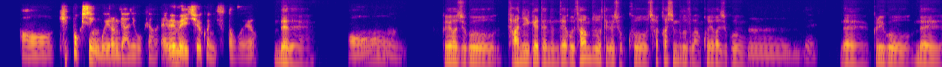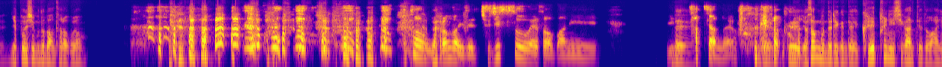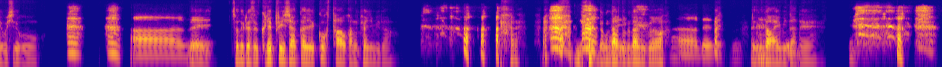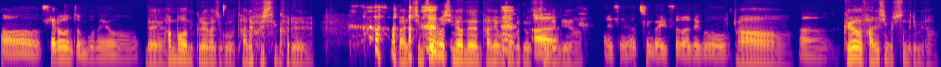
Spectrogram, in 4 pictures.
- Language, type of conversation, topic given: Korean, unstructured, 운동을 하면서 자신감이 생겼던 경험이 있나요?
- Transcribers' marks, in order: other background noise; laugh; laugh; laughing while speaking: "그런 거"; in English: "그래플링"; laugh; in English: "그래플링"; laugh; unintelligible speech; laugh; tapping; laughing while speaking: "다녀보시는"; laugh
